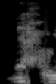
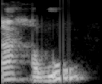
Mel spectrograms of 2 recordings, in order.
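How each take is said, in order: First: The word ends in an i vowel. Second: The word ends in a u vowel. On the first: The speaker calls it wrong. "Baca jar. ... kurang tepat lah" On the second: The speaker calls it right. "Yang pertama boleh baca rafa'"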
